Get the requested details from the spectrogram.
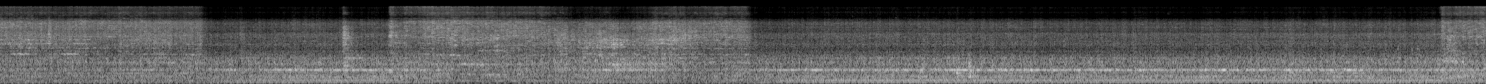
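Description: A sawmill engine drones steadily.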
